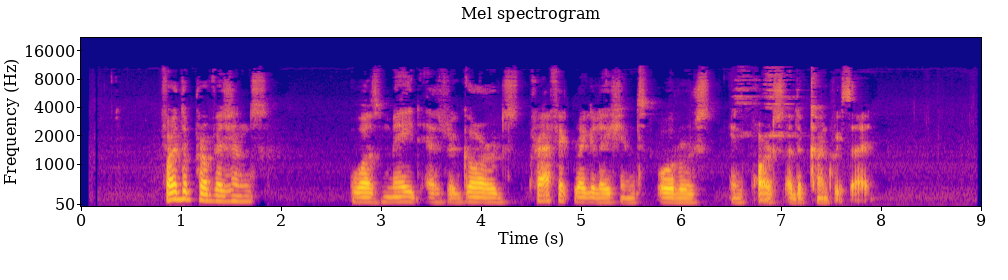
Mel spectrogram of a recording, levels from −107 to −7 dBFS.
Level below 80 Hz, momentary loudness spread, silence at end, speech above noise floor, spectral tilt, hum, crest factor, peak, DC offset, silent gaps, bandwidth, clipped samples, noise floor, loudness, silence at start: -64 dBFS; 14 LU; 1.1 s; 44 dB; -5.5 dB/octave; none; 22 dB; -2 dBFS; under 0.1%; none; 11 kHz; under 0.1%; -66 dBFS; -23 LUFS; 0.8 s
